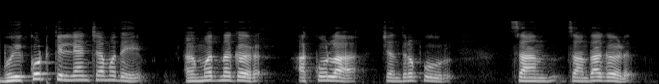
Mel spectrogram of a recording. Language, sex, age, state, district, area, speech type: Marathi, male, 45-60, Maharashtra, Satara, urban, spontaneous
